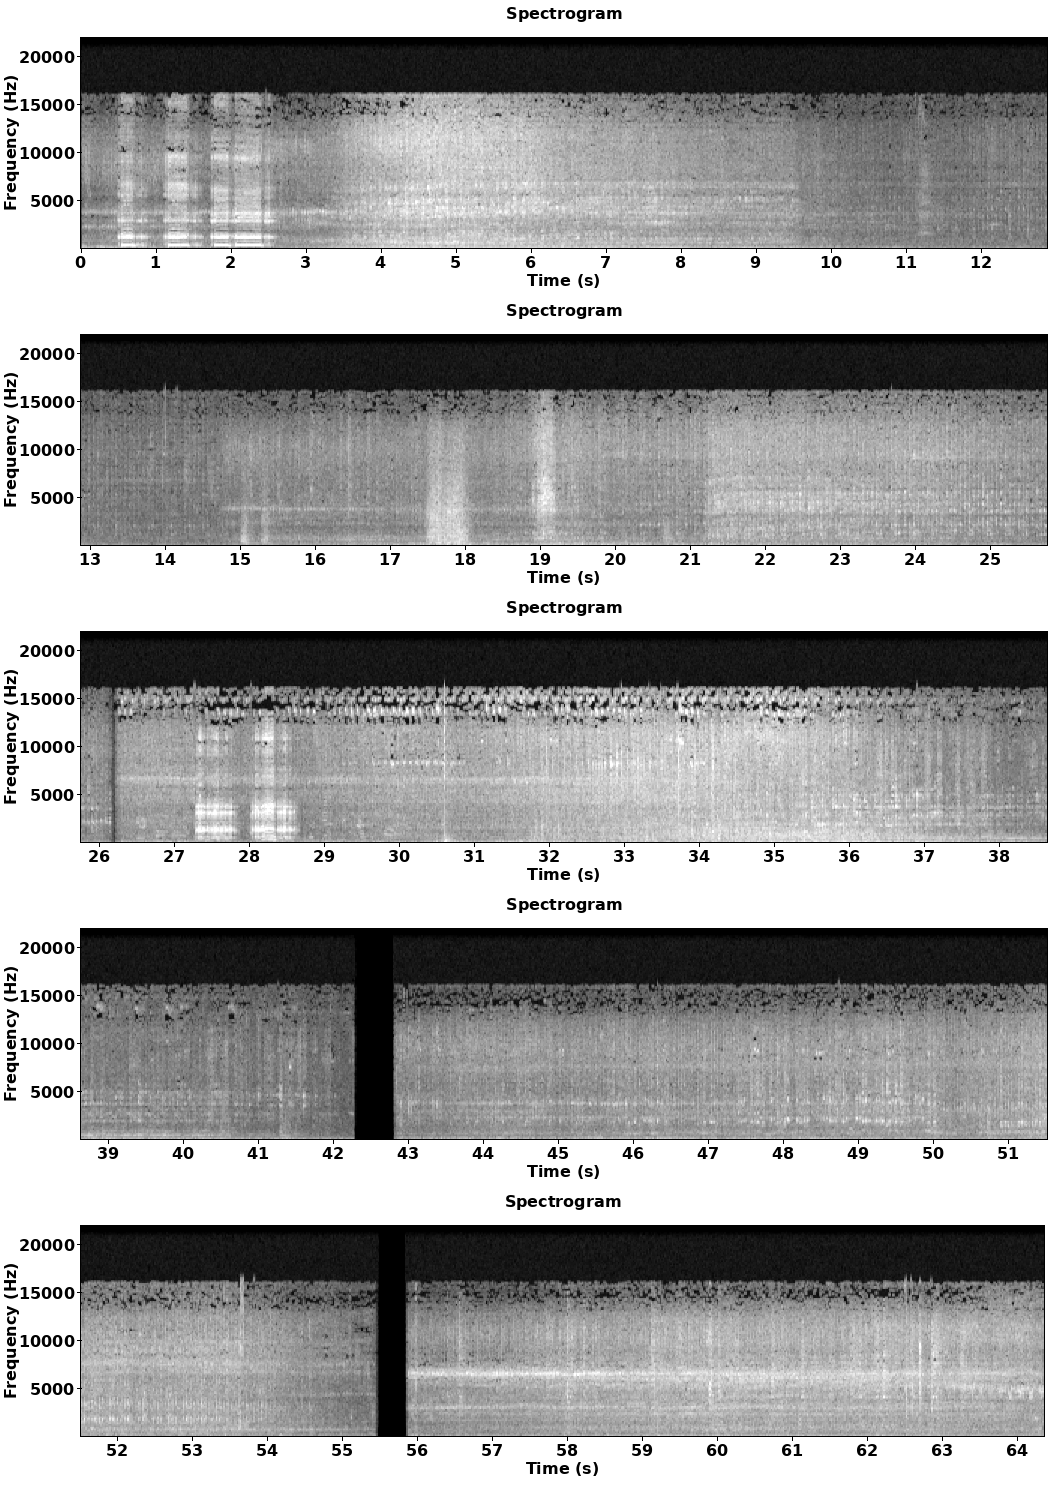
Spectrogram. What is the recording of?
Model A Fords
Model A Ford sounds as they drive. Grinding gears and ooga horns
